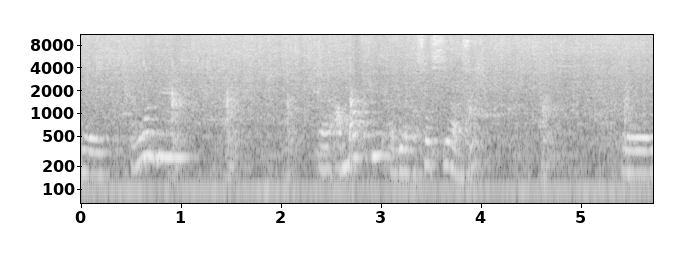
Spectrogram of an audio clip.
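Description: Fish fillets sizzling in a ridged grill pan over a gas flame: a steady frying hiss.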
